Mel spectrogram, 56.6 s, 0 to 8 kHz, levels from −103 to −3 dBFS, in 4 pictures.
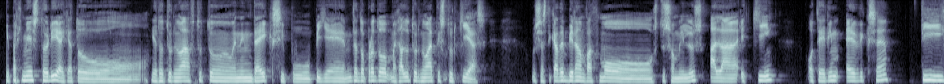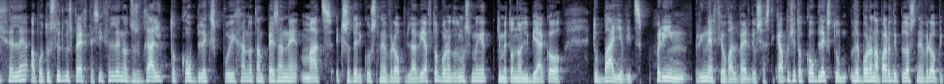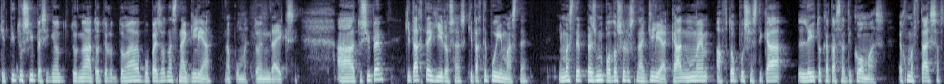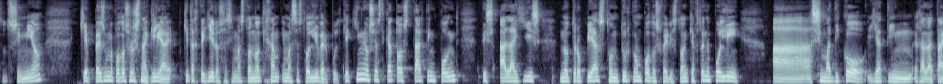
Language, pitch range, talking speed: Greek, 115-140 Hz, 170 wpm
